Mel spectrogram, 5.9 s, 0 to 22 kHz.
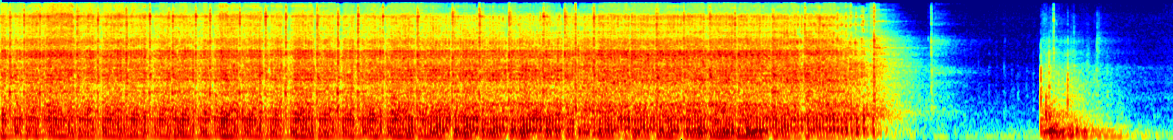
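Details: Husqvarna 435 chainsaw after the wrongly ordered ignition coil was replaced with the correct one, carburettor not yet tuned: steady high-revving two-stroke buzz holding even, then cutting off cleanly; saw now runs properly.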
